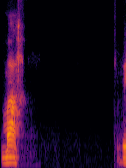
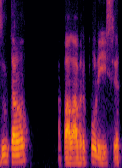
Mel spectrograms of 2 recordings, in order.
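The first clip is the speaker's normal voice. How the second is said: usual speaking voice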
